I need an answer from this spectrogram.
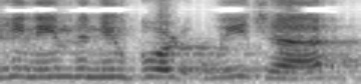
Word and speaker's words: Ouija: Kennard, whatever, stated that he named the new board Ouija, pronounced Ouija, after a session with Miss Peters, Elijah Bond's sister-in-law.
